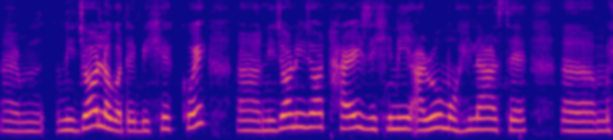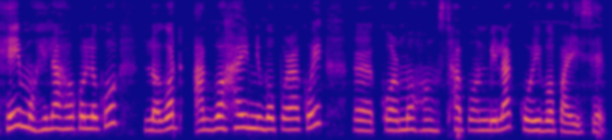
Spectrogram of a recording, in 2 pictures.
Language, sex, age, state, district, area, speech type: Assamese, female, 18-30, Assam, Dibrugarh, rural, spontaneous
